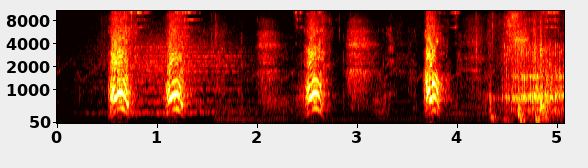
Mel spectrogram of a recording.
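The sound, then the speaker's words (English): A black dog barks four times, loud sharp woofs spaced unevenly, with a low steady rumble underneath and a rougher, noisier stretch at the end. “A black dog is only feet away.”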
